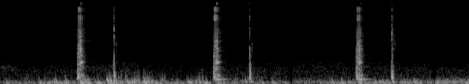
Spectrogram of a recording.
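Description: During archery practice, three arrows fly in turn, each a crisp release snap quickly answered by a solid thwack into the target, clear and close against a soft, steady background hum.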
